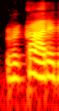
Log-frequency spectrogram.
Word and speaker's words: ricotta: sauce uh eggs uh ricotta cheese i'm italian so that's the way we pronounce it uh you could make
